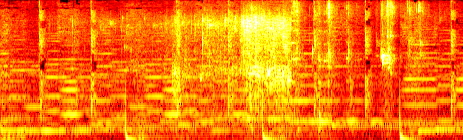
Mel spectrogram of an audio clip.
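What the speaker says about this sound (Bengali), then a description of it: "বন্ধুরা, এবার বেগুনগুলো একটু ফ্রেশ করে আমি ধুয়ে নেবো" Tap water runs at low volume while eggplants are rinsed in a kitchen sink, with a few soft thuds and splashes from handling the vegetables and faint clinks scattered through.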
